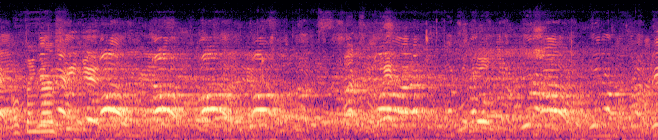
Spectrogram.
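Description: Faint voices in a large hall: scattered overlapping calls and chatter, with no single loud event.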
